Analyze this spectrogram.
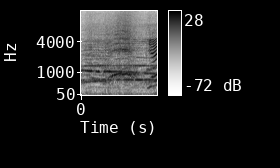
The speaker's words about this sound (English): let's give them a big round of applause so that they know how excited we are to see … today here in the house for their first ever performance.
